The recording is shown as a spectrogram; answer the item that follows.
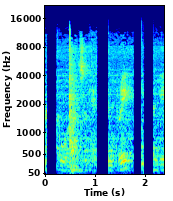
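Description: A man speaking, his voice broken by several abrupt dropouts to silence.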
